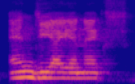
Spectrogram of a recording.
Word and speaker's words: Nginx: It is spelled as Nginx but pronounced as Nginx.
